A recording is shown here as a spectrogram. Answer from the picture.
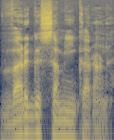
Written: समीकरण

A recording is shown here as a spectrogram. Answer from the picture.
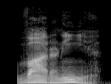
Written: वारणीय

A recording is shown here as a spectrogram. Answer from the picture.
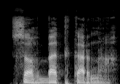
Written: सोहबत

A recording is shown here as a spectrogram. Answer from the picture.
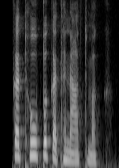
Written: कथोपकथनात्मक

